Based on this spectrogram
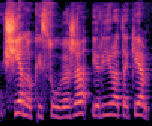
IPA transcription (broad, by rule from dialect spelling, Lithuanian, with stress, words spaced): ˈʃʲiɛnʊ ˈkɐɪ ˈsuːʋʲɛʒɐ ɪr ˈiːrɐ tɐˈkʲiɛ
